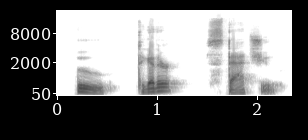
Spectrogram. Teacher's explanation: for the second syllable we use the long u like Boot and moon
